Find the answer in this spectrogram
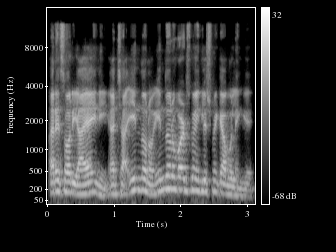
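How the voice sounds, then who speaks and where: Bright, high-pitched male teacher. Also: lively intonation, very fast. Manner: encouraging, coaxing students to speak up; reads out viewers' names and comments. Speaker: online English teacher. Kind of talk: live online class, Hindi mixed with English.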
